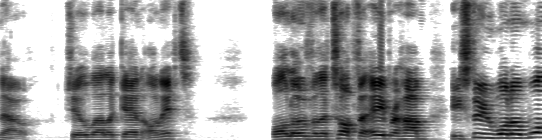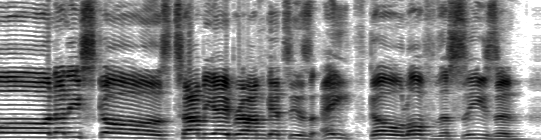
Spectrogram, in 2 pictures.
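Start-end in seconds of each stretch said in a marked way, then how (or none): 4.5-10.7 excited goal call. Real, not acted. Goal scored in commentary.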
